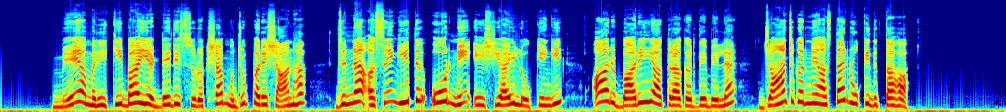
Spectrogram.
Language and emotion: Dogri, disgusted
